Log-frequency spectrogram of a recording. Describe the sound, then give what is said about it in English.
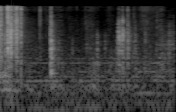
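Three short, papery swishes of tarot cards being pulled from a deck for a reading, spaced unevenly and fairly soft, with faint background music underneath and no talking. “and last but not least sagittarius let's pull a couple cards for you”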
